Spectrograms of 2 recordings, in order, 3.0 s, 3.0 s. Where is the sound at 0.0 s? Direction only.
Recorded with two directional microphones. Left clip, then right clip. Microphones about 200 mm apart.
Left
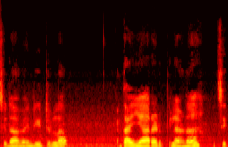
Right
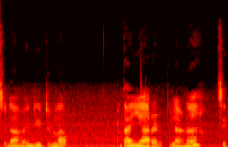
35° left (ahead or behind).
